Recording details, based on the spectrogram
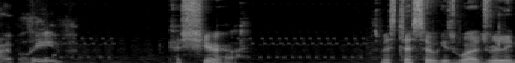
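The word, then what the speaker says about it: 頭: end of the hilt it is written as head in japanese but it's pronounced kashira i believe kashira does mr sogi's words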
